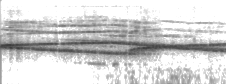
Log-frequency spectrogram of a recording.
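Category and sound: vehicle, emergency vehicle siren passing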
